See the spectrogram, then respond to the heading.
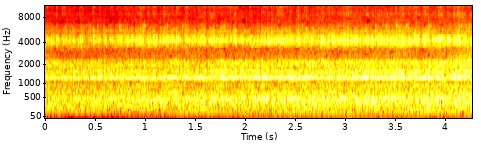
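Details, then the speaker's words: Fertilizer injection pump gearmotor, unloaded after new gearbox oil and a new key replacing a worn one: even gear whir with light fast ticking, no low rumble anymore; running smoothly, remaining vibration attributed to the fan. "I put a new key in that should make it run smoother. I don't know. Let's see what happens when we plug it in. Doesn't have that rumble to it anymore."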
